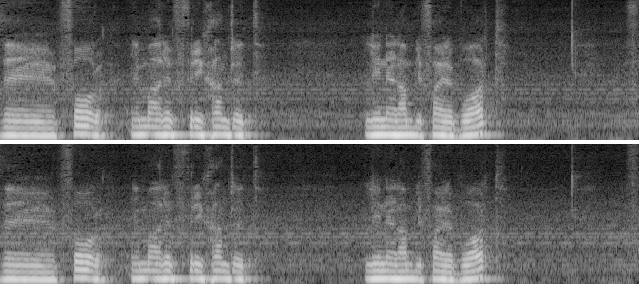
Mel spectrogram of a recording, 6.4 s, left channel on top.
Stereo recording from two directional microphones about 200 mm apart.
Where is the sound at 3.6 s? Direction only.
5° right (ahead or behind).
